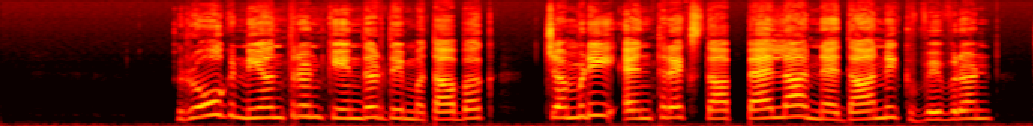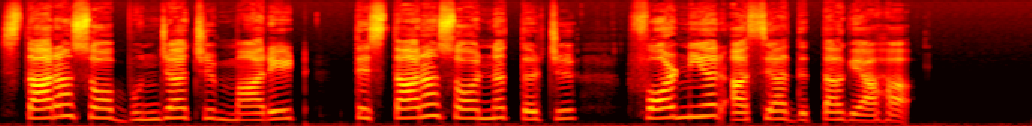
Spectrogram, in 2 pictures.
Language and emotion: Dogri, neutral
